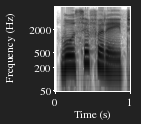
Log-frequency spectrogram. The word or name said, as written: vociferate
